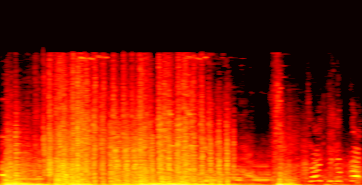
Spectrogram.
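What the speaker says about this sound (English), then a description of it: "Who's shooting over here?" Rapid automatic rifle fire in a shooter video game, a sustained loud rattle of closely spaced shots for over two seconds, followed by a few scattered single shots.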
